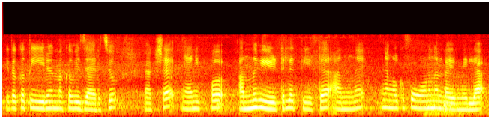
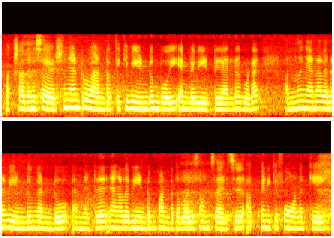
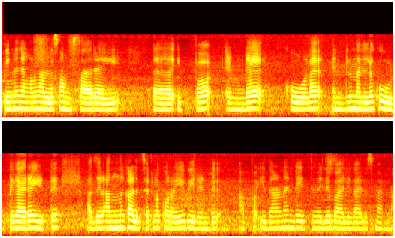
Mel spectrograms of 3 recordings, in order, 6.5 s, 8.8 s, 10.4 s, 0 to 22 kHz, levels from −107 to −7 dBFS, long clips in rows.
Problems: background sounds at intervals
